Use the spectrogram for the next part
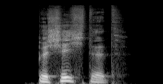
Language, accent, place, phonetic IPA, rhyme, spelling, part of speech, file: German, Germany, Berlin, [bəˈʃɪçtət], -ɪçtət, beschichtet, verb, De-beschichtet.ogg
- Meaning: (verb) past participle of beschichten; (adjective) 1. coated 2. laminated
